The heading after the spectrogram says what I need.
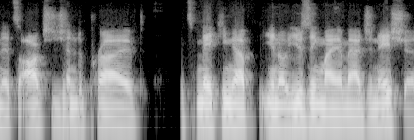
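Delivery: ordinary talk, nothing marked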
